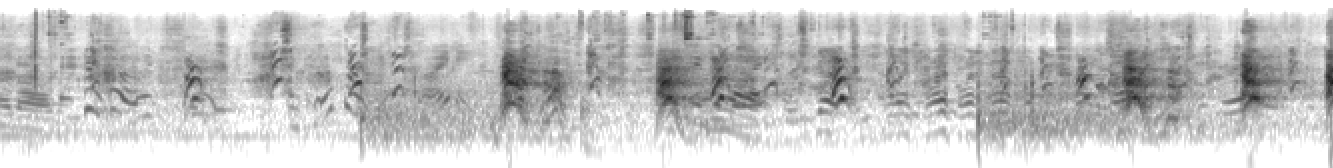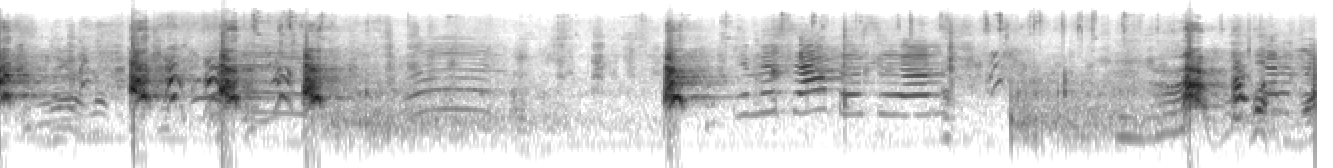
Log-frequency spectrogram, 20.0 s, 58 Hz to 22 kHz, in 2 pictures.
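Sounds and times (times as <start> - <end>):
dog whining and yipping: 1.4 - 6.2, 17.3 - 17.6
dogs barking: 1.4 - 16.1, 16.7 - 19.8.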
